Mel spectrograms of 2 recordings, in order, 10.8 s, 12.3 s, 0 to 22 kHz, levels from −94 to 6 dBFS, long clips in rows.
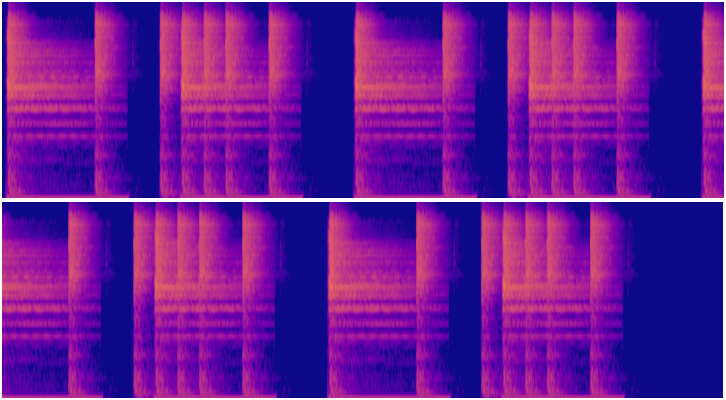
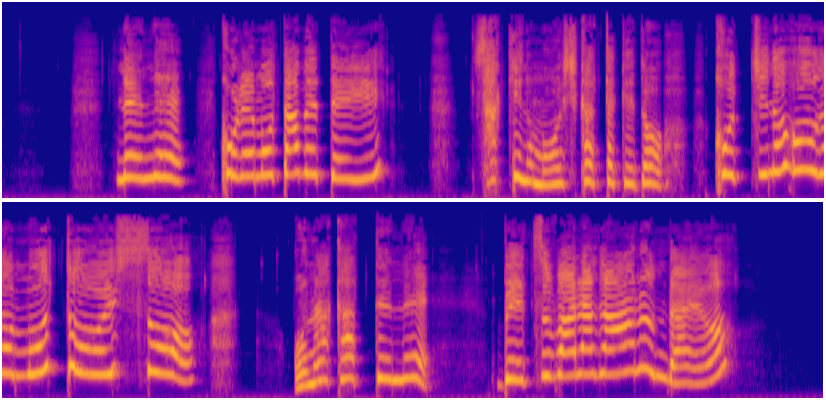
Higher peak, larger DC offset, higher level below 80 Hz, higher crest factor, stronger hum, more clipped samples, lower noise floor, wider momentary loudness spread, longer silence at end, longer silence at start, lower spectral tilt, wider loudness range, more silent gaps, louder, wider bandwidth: second, -10 dBFS vs -2 dBFS; first, 0.1% vs under 0.1%; second, -70 dBFS vs -62 dBFS; about the same, 20 dB vs 16 dB; neither; neither; first, under -90 dBFS vs -66 dBFS; about the same, 12 LU vs 10 LU; about the same, 0.8 s vs 0.7 s; second, 0.05 s vs 0.85 s; second, 2.5 dB/octave vs -1.5 dB/octave; about the same, 1 LU vs 3 LU; neither; second, -27 LUFS vs -15 LUFS; first, over 20 kHz vs 16 kHz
